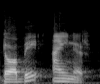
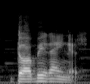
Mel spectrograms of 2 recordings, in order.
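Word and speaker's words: Döbereiner: दरअसल ये यूके की प्रोनाउंसिएशन है। दरअसल ये जो साइंटिस्ट हैं वो जर्मनी के हैं और इनके नाम में बहुत दिक्कत होती है, तो यूके वाले इसे प्रोनाउंस करते हैं डॉबे आइनर। वहीं पर जो इंडियंस हैं वो इन्हें प्रोनाउंस करते हैं डॉबे राइनर। तो आप दोनों में से किसी का भी इस्तेमाल कर सकते हैं, परंतु कोशिश कीजिएगा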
